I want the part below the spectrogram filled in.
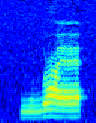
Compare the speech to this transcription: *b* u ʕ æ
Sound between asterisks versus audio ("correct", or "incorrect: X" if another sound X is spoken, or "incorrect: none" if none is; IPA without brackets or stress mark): incorrect: w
